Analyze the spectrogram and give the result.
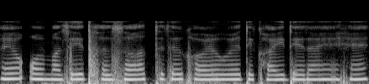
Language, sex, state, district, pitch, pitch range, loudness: Urdu, female, Bihar, Kishanganj, 230 Hz, 230-240 Hz, -17 LUFS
